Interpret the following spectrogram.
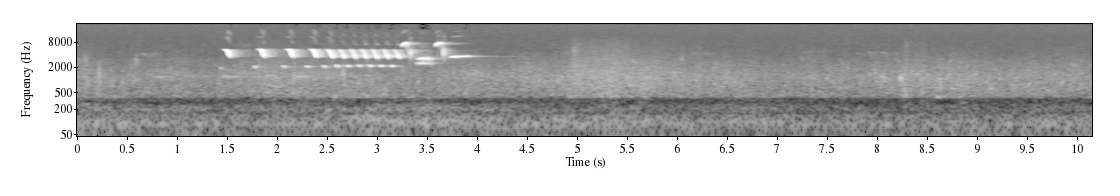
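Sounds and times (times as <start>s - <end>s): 
song sparrow song: 1.4s - 4.2s.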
